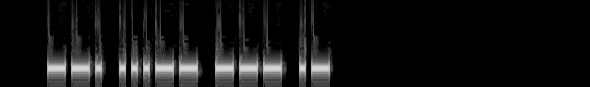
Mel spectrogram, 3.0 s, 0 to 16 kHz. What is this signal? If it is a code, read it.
Morse code, heard as a keyed tone, about 40 wpm, 700 Hz. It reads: G3OA
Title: DXCC-100 Call Signs - 4 Characters - Repeated 3x - 40wpm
